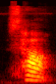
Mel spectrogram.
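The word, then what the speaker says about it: 사: Number 4 in South Korea, South Korean is pronounced sa. Okay, so 4 is sa.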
